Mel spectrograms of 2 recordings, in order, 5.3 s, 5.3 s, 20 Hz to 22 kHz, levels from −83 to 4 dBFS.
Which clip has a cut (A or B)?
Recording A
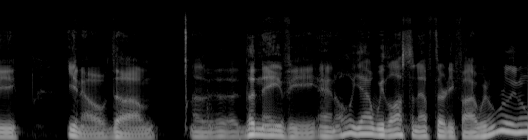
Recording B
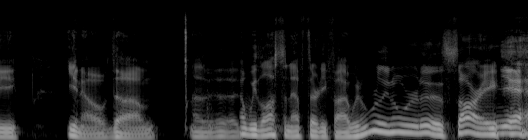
B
